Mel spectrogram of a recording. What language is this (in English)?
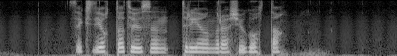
Swedish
